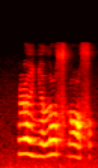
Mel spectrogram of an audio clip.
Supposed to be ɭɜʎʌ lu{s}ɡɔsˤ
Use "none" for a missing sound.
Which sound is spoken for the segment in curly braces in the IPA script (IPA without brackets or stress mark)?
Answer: sˤ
